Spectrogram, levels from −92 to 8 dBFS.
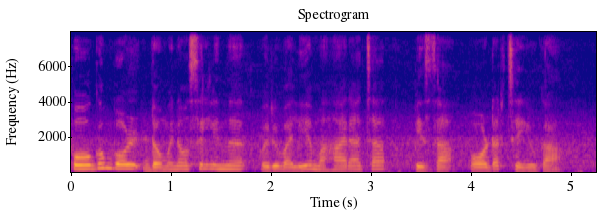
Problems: constant background noise, low volume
